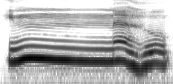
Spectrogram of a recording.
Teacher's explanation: புரியுதுங்களாமா அடுத்து பாருங்க இன்னஹு இங்க நம்ம ஏன் இப்படி அழுத்துறோம் சொல்லுங்க ஏன்னா நூனுக்கு சத்து வச்சிருக்காங்க அதனால நம்ம என்ன செய்றோம் சத்து செய்யப்பட்ட நூனையும் சத்து செய்யப்பட்ட மீமையும் மட்டும் நல்லா நம்ம அழுத்தி உச்சரிக்கணும்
